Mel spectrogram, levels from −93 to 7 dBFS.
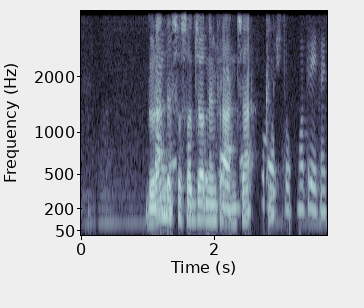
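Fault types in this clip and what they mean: Speech suppressed in double talk: the speech sinks in patches by about 25 dB at worst, likely from echo-canceller ducking rather than abrupt, clean packet-loss gaps.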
